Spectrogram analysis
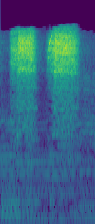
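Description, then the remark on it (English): Sausages sizzling in two bright, steady hissing bursts, each lasting about a third of a second with a short gap between, over a faint low tonal hum. “Sausages are sizzling.”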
